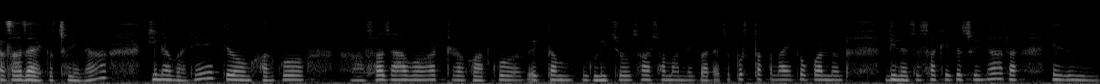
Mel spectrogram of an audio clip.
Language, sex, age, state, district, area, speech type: Nepali, female, 30-45, West Bengal, Darjeeling, rural, spontaneous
